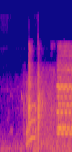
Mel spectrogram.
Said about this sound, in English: hit that buzzer. Let me get a taste of what that sounds like.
